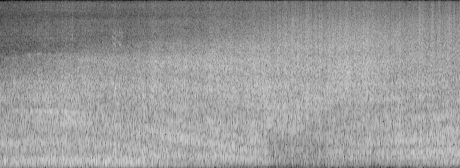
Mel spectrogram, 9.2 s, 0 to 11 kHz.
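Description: Jet roar of four Blue Angels F/A-18 Hornets flying over in diamond formation. It grows louder over the first second or two, then holds steady, its tone sweeping down about halfway through as the jets pass overhead.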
